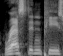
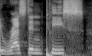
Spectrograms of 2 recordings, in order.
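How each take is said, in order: First: Said in the usual way. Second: Slow, drawn-out rest in peace; a mock-solemn "rest in peace", drawn out; solemn farewell. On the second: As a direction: lay "rest in peace" out slowly like a eulogy. Solemn slow eulogy for Randy.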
